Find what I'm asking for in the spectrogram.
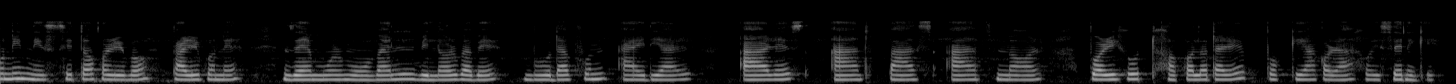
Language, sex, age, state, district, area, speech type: Assamese, female, 18-30, Assam, Dhemaji, urban, read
